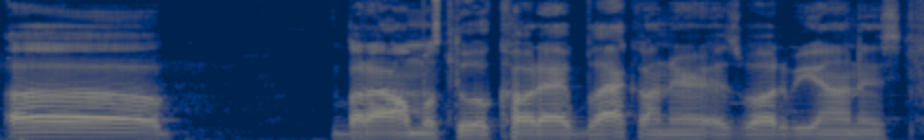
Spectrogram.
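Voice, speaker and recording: Very deep-voiced laid-back young man. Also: little pitch movement, normal speed, a little mellow, clean tone, no room sound. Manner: profane, laid-back, trails off and restarts. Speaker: podcast co-host. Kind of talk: casual podcast banter.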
